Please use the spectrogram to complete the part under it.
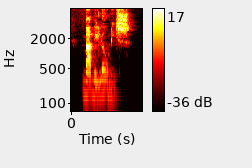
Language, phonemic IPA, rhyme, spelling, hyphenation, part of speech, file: Dutch, /ˌbaː.biˈloː.nis/, -oːnis, Babylonisch, Ba‧by‧lo‧nisch, adjective, Nl-Babylonisch.ogg
- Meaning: Babylonian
